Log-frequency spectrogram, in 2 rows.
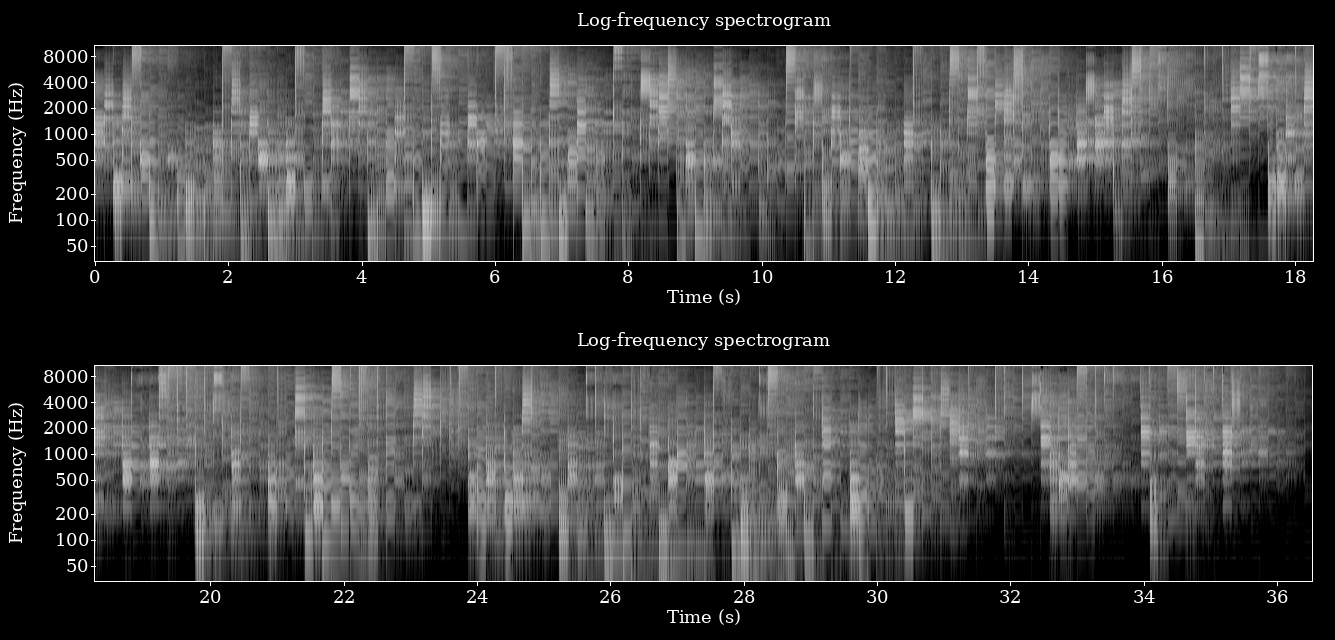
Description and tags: Synth SFX Loop
110 BPM
Key of Cm
June 2020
